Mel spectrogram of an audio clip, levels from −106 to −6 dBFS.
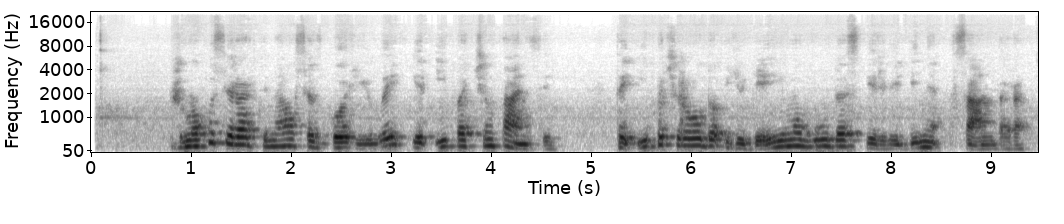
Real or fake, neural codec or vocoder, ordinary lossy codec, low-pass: fake; vocoder, 44.1 kHz, 128 mel bands, Pupu-Vocoder; Opus, 64 kbps; 19.8 kHz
